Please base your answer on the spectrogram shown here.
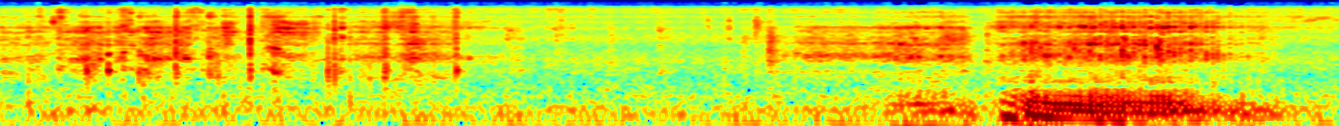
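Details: Dog snoring, a rough low rasping rhythm of quick breaths that swells into a louder, deeper drawn-out snore near the end, with faint background noise throughout.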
